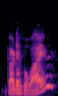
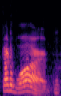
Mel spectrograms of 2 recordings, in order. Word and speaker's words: Gardevoir: How do people What how do people mispronounce that? Gardivoir. Gardavore. Gardavore. People think Gardevore. Yeah, I've heard that before. Gardavore. That's what Cheesel said. Gardavore. Gardavore. A lot. Yeah. Yeah. No, that's Gardevoir.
